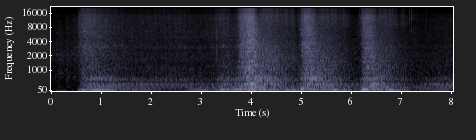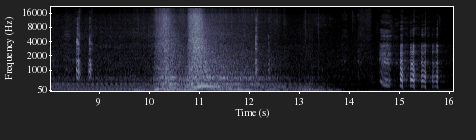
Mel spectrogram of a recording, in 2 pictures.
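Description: BMW race car engine revving hard through an open exhaust, repeated loud rising blips and roars over about fourteen seconds, then cutting out as brief voices follow.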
